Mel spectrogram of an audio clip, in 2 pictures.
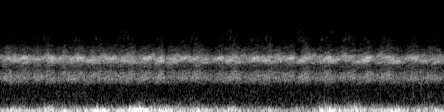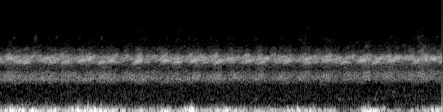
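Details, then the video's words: Frogs in a night chorus on a summer evening, an unbroken stream of quick pulsed trilling calls at steady pitch, accompanied by faint, uneven low-pitched rumbling throughout. "Cool frog sound"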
